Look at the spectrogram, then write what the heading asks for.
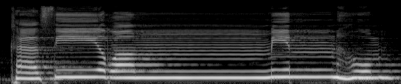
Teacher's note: maka tanwin lebur ke mim katsiran sambil didengungkan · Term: idgham bi gunnah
